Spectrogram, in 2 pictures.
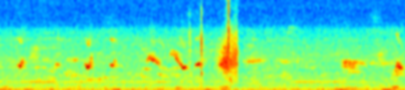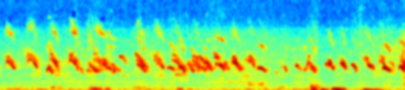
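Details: Brahma chickens at a breeding farm in Barreal de Heredia, Costa Rica: a quiet start with a brief sharp click, then dense, overlapping high thin chirps, many short downward-sweeping peeps in rapid irregular succession, over a low background hum.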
